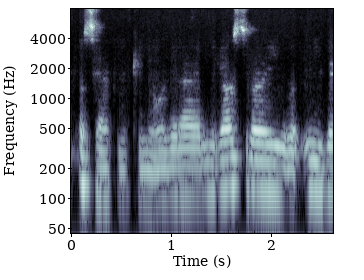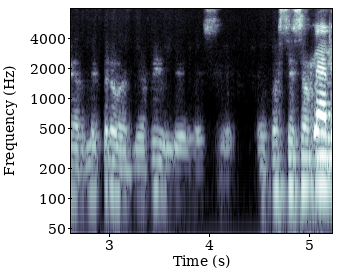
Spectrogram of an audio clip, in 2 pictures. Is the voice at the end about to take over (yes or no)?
yes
